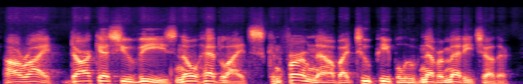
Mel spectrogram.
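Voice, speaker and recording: A man playing a calm, wry late-night radio host with measured dry humor in a radio drama, slightly muffled. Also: deep voice.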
